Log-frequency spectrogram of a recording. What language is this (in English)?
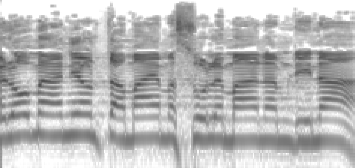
Hebrew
